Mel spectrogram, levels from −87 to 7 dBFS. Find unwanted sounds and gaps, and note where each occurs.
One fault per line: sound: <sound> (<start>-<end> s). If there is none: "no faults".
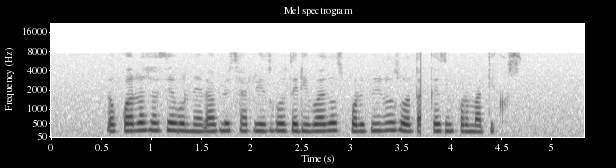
sound: dropout (3.7-3.8 s)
